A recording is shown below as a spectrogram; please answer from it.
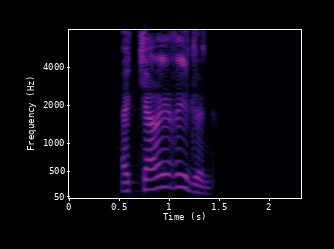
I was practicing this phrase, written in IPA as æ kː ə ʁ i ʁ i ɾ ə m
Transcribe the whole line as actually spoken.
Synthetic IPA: æ kː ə ʁ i ʁ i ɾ ə n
